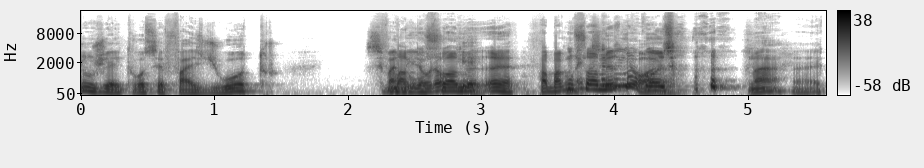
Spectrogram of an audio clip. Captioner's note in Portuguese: risadas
